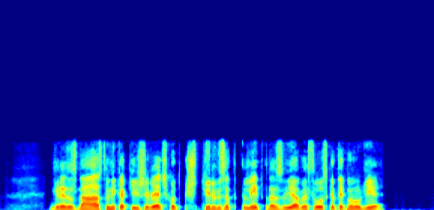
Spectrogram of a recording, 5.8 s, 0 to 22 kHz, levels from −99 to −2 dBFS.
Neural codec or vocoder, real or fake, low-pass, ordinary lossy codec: codec, 16 kHz, 2 kbps, FreqCodec, larger model; fake; 7.2 kHz; none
